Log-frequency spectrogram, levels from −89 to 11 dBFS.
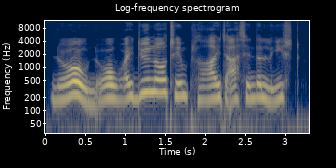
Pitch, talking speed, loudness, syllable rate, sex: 200 Hz, 180 wpm, -20 LUFS, 3.7 syllables/s, female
